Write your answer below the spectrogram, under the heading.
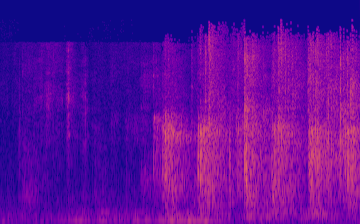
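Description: An audience at a public hearing before the mayor and commissioners claps after testimony against a couplet and streetcar proposal, starting as a faint scattered patter and swelling after about a second into a dense, steady round of applause that carries on to the end.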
